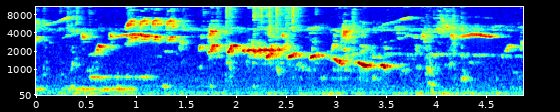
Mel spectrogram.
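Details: White-rumped shama in varied song, a tumbling sequence of slurred, twisting whistles and chattery notes at shifting pitches, delivered continuously over a low background hum.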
